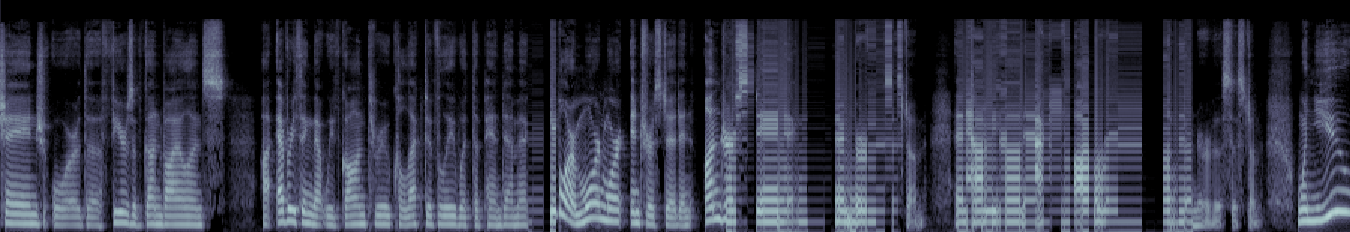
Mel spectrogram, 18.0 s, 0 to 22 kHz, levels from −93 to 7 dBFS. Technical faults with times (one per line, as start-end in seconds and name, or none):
7.04-7.41 robotic sound from repeated short buffers
9.68-12.02 robotic sound from repeated short buffers
12.76-15.89 robotic sound from repeated short buffers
